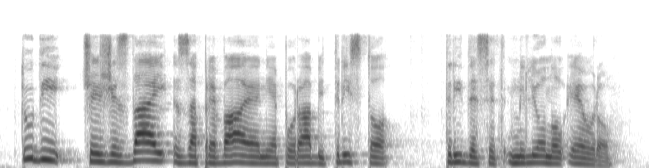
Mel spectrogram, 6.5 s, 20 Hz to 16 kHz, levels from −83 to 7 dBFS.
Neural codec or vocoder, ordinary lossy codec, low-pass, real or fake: codec, 16 kHz, 6 kbps, DAC; none; 7.2 kHz; fake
